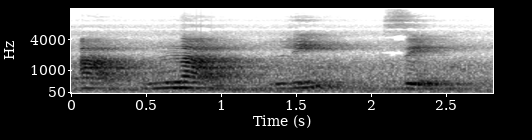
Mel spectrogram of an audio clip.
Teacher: Neste caso é o na, né? Que tem o som mais forte. Então, essa é a nossa sílaba tônica.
